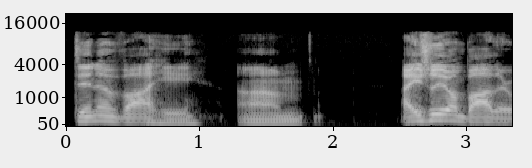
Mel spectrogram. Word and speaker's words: Dinavahi: so today we have and could you pronounce your last name for me it's dinavahi um I usually don't bother when I'm like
